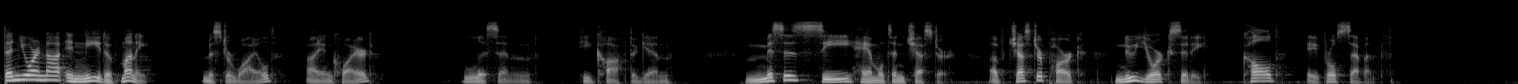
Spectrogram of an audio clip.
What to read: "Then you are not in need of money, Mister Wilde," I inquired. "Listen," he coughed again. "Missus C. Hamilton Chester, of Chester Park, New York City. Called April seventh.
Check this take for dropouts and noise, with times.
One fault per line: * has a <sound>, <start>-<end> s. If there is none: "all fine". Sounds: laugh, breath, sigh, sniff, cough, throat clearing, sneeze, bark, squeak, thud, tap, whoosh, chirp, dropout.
all fine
